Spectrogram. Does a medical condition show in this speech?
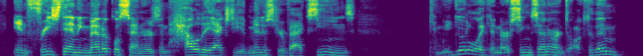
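No.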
